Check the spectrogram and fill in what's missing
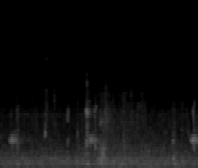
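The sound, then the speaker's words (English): A single lone male bird gives a few short, high calls spaced about a second apart, fairly faint against the steady rushing wash of a creek. “Recording with a lone male here, and I'm not sure what call type it is.”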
